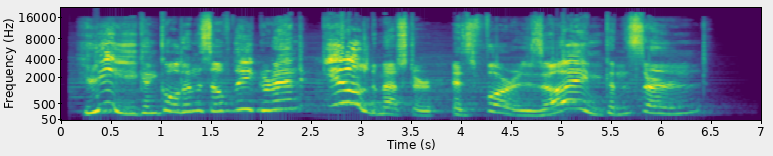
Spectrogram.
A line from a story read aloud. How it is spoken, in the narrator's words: Guide said happily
